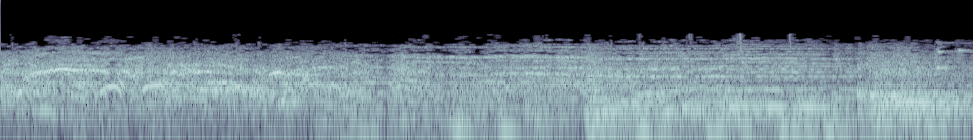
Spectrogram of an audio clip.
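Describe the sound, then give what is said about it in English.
A panicked crowd in loud commotion after a pistol shot: many voices shouting and clamoring over each other in a dense, continuous babble, with some raised cries near the start. “There was a pistol shot and screams. The crowd panicked.”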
